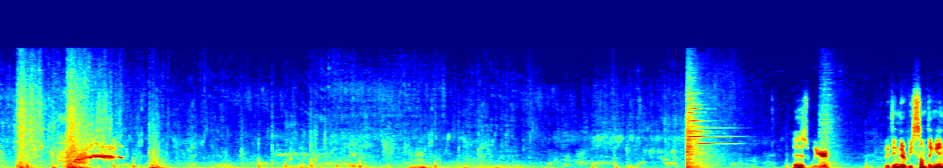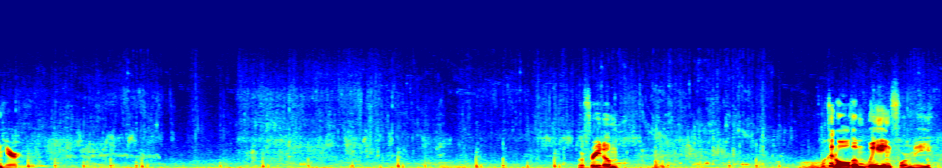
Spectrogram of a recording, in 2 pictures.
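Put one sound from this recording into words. Armoured footsteps clink and thud on stone.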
